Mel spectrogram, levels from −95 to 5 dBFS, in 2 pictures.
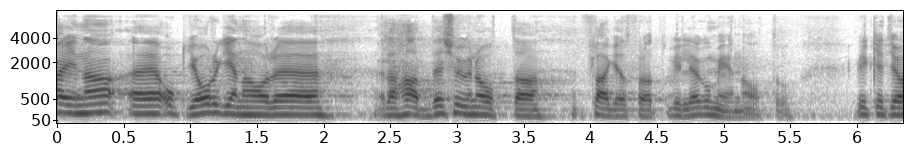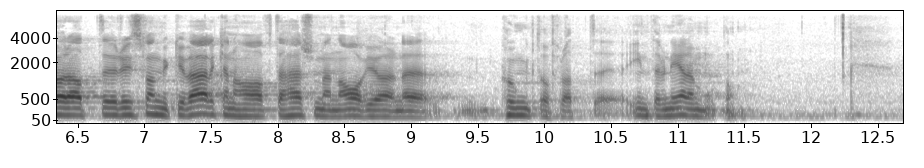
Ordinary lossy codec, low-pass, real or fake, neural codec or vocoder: none; 7.2 kHz; real; none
